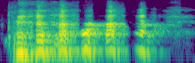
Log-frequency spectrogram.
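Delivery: real laugh. Real, not acted. Co-host left to chat by himself, laughing.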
